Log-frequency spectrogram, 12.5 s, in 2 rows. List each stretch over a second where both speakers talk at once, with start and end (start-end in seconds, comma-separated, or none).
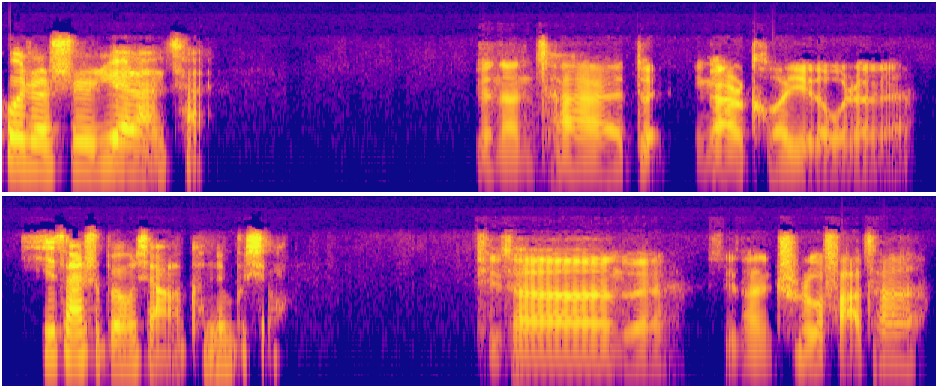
none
